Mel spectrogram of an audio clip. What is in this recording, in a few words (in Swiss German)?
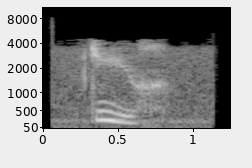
"uhr", alsace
